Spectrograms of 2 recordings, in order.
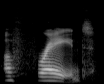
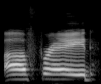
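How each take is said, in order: First: Afraid with weight on fraid, falling; stress on second syllable. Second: Afraid with both syllables equally loud and level; without word stress. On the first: Shown as a demonstration. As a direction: lean on the second half of afraid. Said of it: "pay attention to the word stress in afraid". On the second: Retold or imitated. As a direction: imitate afraid evenly weighted, neither syllable standing out. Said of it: "without stress".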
